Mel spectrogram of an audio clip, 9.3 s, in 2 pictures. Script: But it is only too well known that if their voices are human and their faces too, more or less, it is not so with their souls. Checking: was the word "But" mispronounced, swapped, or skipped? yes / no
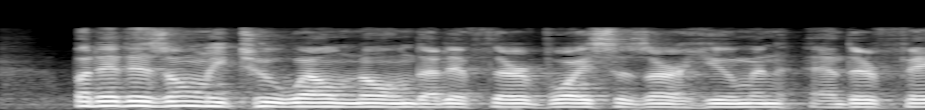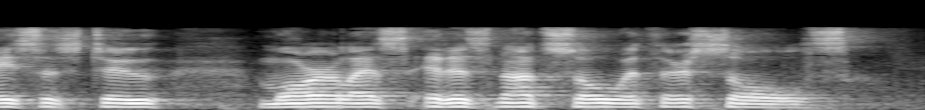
no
